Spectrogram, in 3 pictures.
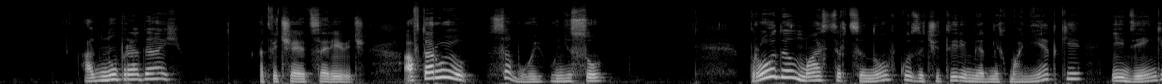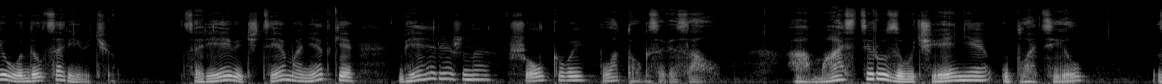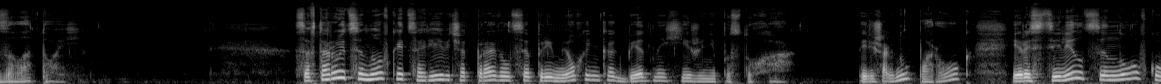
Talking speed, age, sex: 85 wpm, 40-59, female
